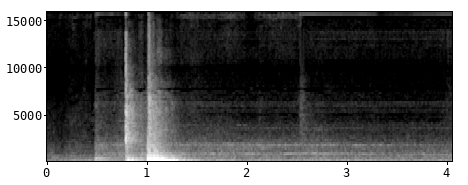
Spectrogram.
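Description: An office door is pulled shut. The latch clicks and the door closes with a heavy thud about a second in.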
